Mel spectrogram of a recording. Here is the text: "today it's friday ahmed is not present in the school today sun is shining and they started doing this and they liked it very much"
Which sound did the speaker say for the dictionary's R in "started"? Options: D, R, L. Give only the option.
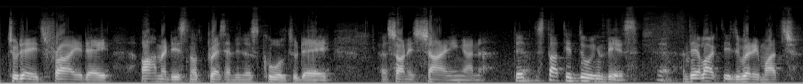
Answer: R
